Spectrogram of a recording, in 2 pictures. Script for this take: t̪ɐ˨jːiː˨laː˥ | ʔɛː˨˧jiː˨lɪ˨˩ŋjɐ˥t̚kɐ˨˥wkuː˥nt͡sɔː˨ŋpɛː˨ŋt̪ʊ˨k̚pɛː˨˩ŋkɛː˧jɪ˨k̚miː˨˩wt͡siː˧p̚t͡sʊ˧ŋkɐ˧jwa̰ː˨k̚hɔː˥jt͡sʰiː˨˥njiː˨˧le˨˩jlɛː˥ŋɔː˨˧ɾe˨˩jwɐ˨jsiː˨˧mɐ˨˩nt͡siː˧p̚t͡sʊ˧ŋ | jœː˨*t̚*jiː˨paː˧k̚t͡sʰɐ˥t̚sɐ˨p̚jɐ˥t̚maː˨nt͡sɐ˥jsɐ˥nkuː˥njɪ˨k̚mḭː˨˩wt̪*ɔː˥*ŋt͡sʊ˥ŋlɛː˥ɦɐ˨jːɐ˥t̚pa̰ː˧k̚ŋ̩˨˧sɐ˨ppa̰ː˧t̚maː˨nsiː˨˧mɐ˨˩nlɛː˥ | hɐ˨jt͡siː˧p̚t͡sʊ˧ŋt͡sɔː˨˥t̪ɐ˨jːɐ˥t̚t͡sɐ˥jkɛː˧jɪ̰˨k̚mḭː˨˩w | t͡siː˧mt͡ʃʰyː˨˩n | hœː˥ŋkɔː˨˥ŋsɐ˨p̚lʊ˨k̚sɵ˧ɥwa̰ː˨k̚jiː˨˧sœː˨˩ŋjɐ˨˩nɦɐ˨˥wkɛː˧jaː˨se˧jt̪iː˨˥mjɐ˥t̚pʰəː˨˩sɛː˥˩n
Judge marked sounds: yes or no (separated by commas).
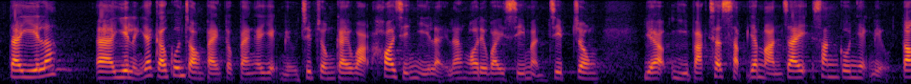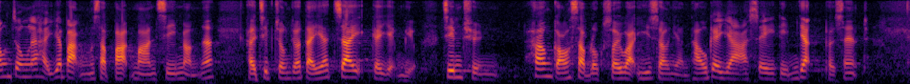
no, yes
